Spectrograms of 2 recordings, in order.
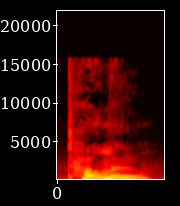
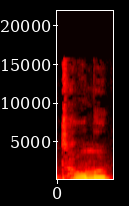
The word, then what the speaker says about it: Tomu: Tomu, T-O-M-U is the way you spell that.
